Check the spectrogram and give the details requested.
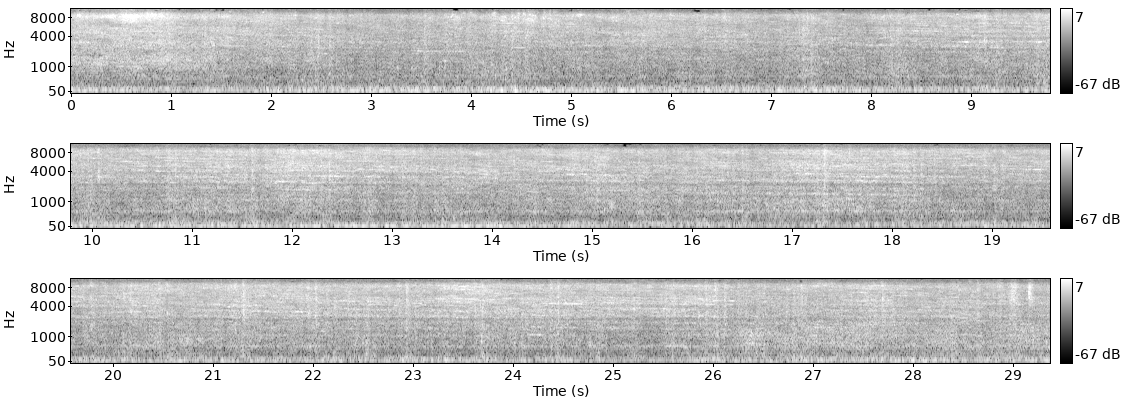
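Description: Intermodal freight train's container and trailer cars rolling past: a steady low rumble and rattle of steel wheels on the rails.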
